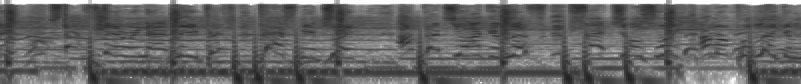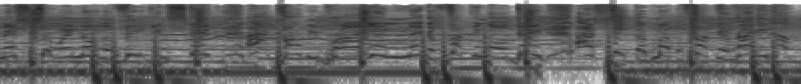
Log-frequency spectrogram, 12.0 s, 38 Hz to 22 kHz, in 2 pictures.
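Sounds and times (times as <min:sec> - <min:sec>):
rapping over a beat: 0:00.0 - 0:12.0
sustained bass line: 0:00.0 - 0:12.0.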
